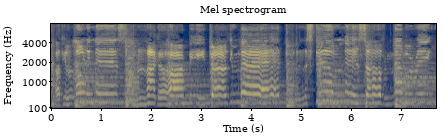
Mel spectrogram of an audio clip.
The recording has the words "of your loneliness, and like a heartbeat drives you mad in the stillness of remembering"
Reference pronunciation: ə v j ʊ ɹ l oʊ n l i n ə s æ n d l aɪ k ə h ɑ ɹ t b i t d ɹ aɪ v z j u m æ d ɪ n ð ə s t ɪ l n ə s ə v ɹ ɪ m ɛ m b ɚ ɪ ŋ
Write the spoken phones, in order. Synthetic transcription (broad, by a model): ə v j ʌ ɹ l oʊ n l i n ə s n l aɪ k ə h ɑ ɹ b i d ɹ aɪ z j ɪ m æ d ɪ n ð ə s t ɪ l n ə s ə v ɹ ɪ m ɛ m b ɚ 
